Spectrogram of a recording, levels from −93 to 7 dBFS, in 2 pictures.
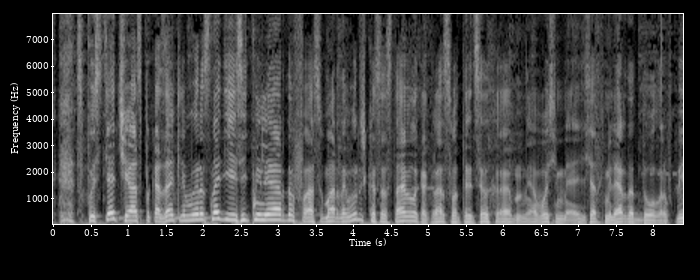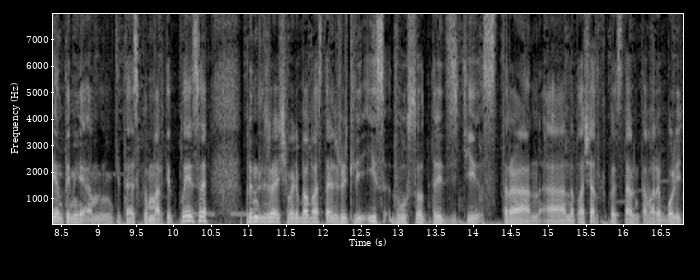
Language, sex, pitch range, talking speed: Russian, male, 105-155 Hz, 120 wpm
